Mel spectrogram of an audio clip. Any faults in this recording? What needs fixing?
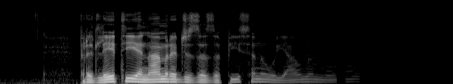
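Truncation distortion on the fade begins at 1.82 s, right after "leti je", and runs to the end at 4.53 s. As the speech fades out from around 1.8 s, the fade stage drops low-order bits without dither, so the quietest part of the waveform collapses into coarse square steps. From 2.4 s to the end the tail turns gritty, which fits a stage keeping only about 9 bits. Prevent it by applying the fade at full internal resolution and adding dither before any reduction in word length.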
